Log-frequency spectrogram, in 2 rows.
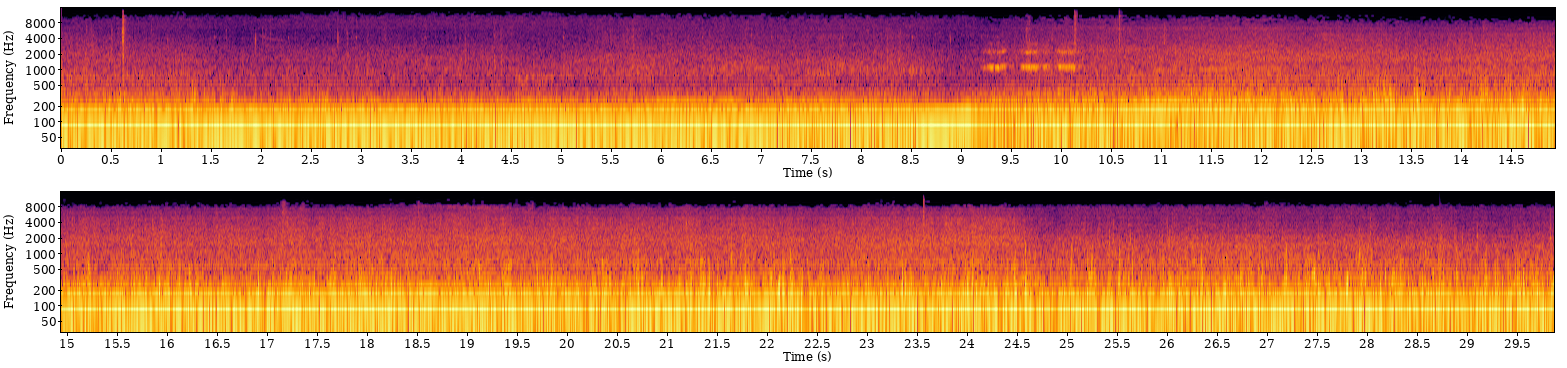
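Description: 1978 Corvette V8 heard from inside the cabin, running at a low, steady pitch. About nine seconds in, the revs climb sharply as the car accelerates, rise and fall again through a gear change, then settle into cruising with steady wind and road noise.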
